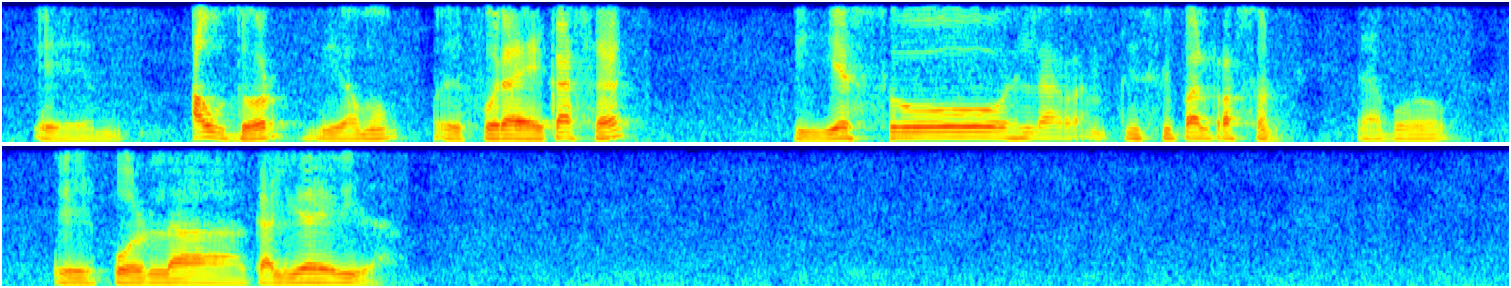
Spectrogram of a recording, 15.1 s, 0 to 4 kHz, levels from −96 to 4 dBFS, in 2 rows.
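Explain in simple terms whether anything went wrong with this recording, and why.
Comfort noise in place of the background appears from 0 to 0.94 s, 2.08 to 2.16 s, 3.24 to 4.44 s, 5.78 to 7.8 s, and from 9.56 s to the end. In the pauses between speech, the natural room sound is swapped for a smooth, featureless hiss. This is likely because the sending side stopped transmitting during silence, and the receiving side filled the gap with made-up noise shaped roughly like the room.

Sound dropped by the voice detector occurs at 4.42 to 4.44 s and 5.78 to 5.80 s. At each of these edges, a tiny sliver of the sound itself is lost and replaced by the same steady filler noise. The sender's speech detector likely mistook that quiet bit of sound for background and cut transmission a moment too early, or resumed it a moment too late. This clips the edge of the sound. The call line carries nothing above 4 kHz, which gives the audio its narrow, telephone-like tone.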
